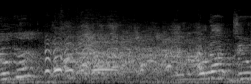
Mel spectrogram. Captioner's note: guests laughing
